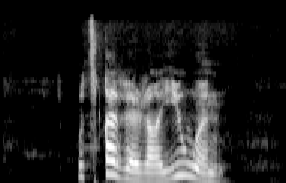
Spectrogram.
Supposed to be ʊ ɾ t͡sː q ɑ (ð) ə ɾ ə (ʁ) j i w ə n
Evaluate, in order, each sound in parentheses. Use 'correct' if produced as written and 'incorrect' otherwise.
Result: incorrect, correct

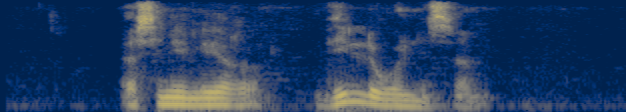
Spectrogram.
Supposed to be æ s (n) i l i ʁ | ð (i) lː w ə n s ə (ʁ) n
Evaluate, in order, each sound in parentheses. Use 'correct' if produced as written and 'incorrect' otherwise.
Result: correct, correct, incorrect

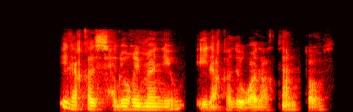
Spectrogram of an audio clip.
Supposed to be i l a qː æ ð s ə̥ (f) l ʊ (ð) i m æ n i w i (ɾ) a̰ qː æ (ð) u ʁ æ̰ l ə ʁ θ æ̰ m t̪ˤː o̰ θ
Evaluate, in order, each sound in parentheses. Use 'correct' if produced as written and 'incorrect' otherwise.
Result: incorrect, incorrect, incorrect, correct

